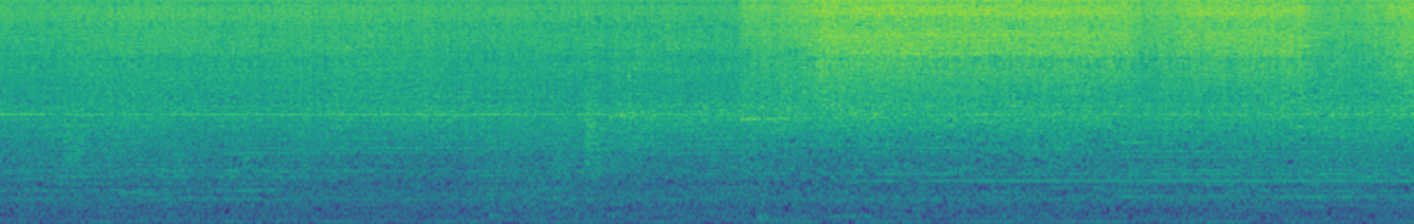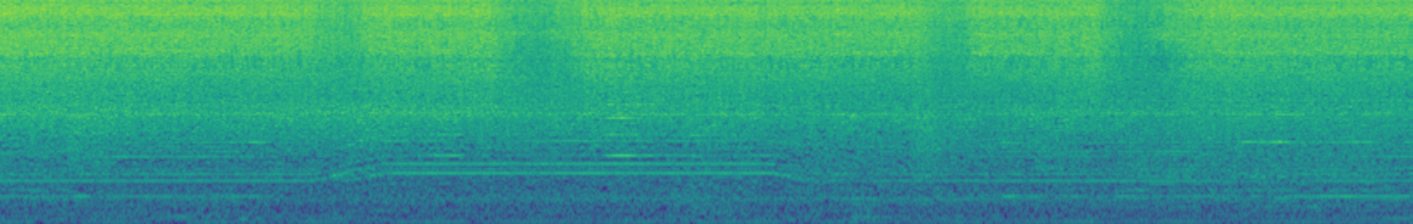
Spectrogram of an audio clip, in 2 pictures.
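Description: Parker CNC drilling and milling machining centres running on aluminium profiles: a steady mechanical hiss that gets louder about seven seconds in and swells briefly now and then. Under it a steady motor whine steps up in pitch past the middle, holds for a few seconds, then drops back.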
